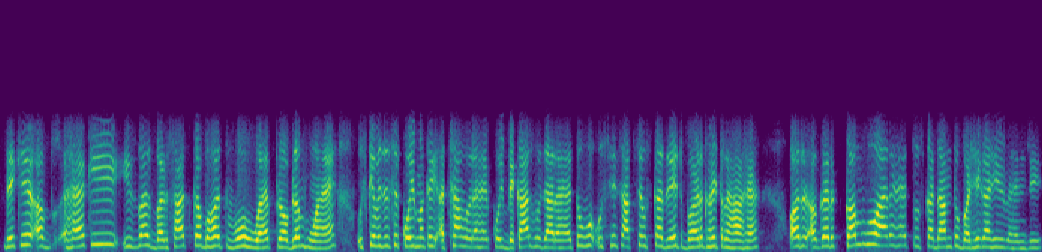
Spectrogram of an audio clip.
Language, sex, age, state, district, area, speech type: Hindi, female, 30-45, Uttar Pradesh, Sonbhadra, rural, conversation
